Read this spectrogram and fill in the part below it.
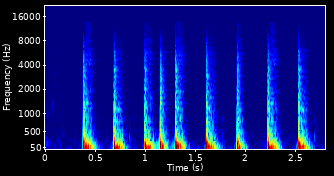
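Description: A rock kick drum recorded with an outside microphone sounds nine isolated, close thumps in a quick irregular pattern, each hit round and booming with little attack click.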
